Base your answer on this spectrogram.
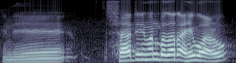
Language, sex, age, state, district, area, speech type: Assamese, male, 60+, Assam, Nagaon, rural, spontaneous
